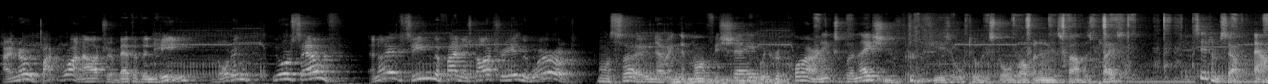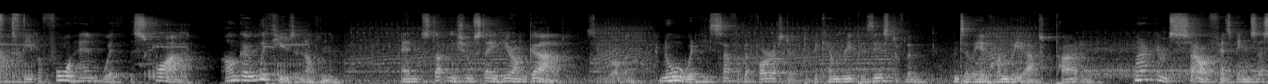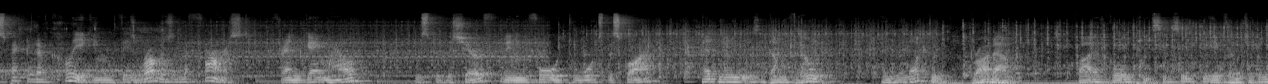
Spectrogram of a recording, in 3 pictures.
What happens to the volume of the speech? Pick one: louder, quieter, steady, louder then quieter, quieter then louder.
steady.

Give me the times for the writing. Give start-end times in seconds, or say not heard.
6.7-13.0.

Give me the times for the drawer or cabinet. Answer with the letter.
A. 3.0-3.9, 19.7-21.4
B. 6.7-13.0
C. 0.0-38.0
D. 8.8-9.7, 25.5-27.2
D.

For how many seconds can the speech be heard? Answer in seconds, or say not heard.
38 s.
